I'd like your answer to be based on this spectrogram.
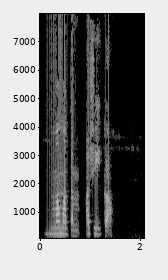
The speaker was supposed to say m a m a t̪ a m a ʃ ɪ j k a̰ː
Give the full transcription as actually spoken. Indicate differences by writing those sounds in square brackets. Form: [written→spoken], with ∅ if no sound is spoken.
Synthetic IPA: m a m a t̪ a m a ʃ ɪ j k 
